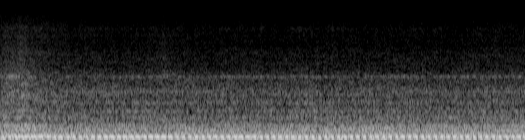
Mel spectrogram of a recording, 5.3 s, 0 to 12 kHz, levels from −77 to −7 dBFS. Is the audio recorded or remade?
remade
